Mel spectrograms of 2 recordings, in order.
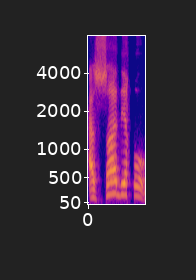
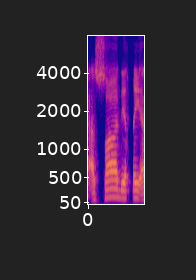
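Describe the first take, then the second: First: The word ends with an u vowel. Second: The word ends with an i vowel. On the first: The speaker calls it right. "dibaca as-sadiqu" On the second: The speaker calls it wrong. "enggak dibaca as-sadiqi"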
